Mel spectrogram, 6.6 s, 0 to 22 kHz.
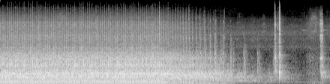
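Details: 1960 Massey Ferguson FE35 4-cylinder diesel tractor, first run after sitting long in a paddock: even, steady chug at about four beats a second, then winds down and stops; runs normally.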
